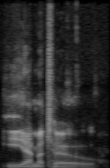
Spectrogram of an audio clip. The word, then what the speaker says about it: Yamato: USS Yamato that's right I believe the Japanese pronounce it Yamato Yamato and uh Tokyo Trekker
